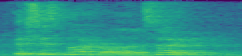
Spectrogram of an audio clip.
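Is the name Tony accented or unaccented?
accented. The name at the end carries an accent. The person named is the one being introduced. "Tony is my brother. I'm introducing him to somebody else"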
